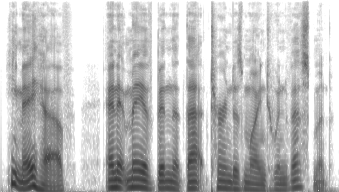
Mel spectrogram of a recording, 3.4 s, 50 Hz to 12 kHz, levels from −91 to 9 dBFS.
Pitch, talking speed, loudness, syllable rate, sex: 110 Hz, 265 wpm, -18 LUFS, 6.1 syllables/s, male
